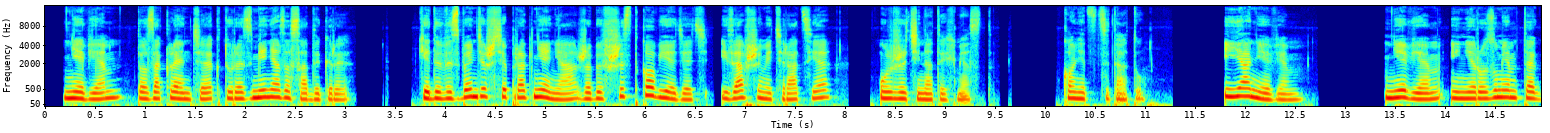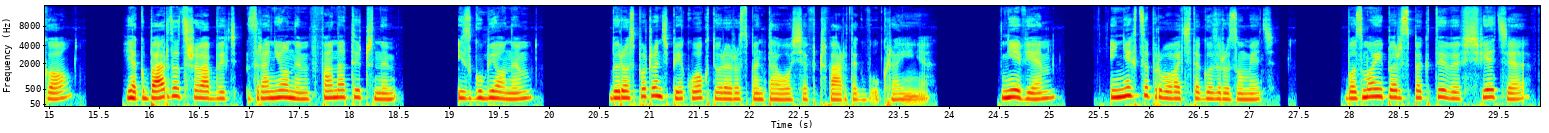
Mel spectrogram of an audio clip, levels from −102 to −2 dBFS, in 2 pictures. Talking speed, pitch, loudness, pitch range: 130 wpm, 200 Hz, -22 LUFS, 180-225 Hz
